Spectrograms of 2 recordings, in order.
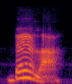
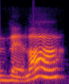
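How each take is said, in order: First: The stress falls on the first syllable. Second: The stress falls on the last syllable. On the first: The speaker calls it right. "Llano words emphasize the second to last syllable" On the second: The speaker calls it wrong. "I don't say vela"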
